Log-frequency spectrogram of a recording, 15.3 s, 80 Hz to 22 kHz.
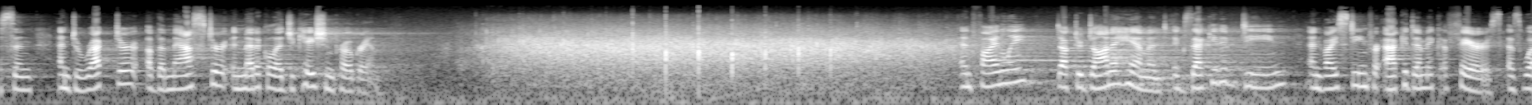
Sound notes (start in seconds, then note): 4.5 applause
